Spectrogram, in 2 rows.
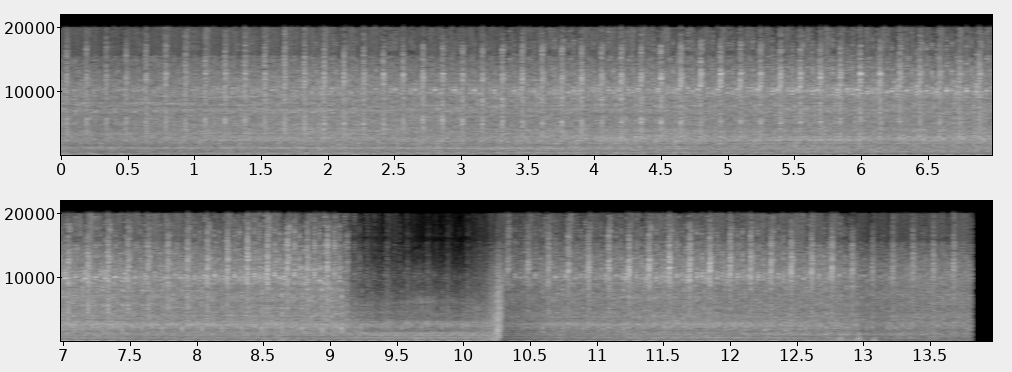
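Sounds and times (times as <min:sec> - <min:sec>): fast knocking tick: 0:00.0 - 0:08.9
car engine running: 0:00.0 - 0:13.9.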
